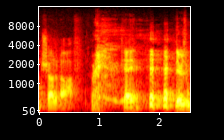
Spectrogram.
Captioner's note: laughing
